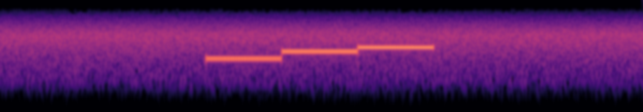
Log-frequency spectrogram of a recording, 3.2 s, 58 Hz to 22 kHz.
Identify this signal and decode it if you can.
Telephone call progress tone (North American plan), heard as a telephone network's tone, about 980, 1430, 1800 Hz. Special information tone.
